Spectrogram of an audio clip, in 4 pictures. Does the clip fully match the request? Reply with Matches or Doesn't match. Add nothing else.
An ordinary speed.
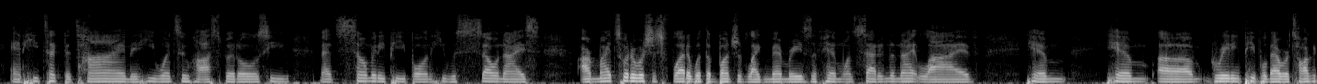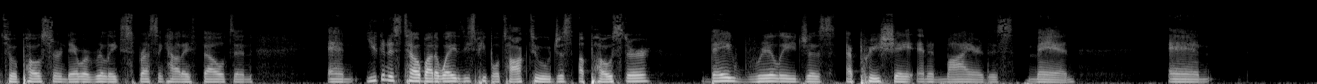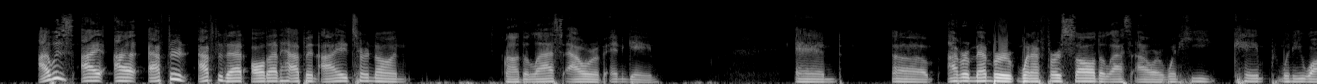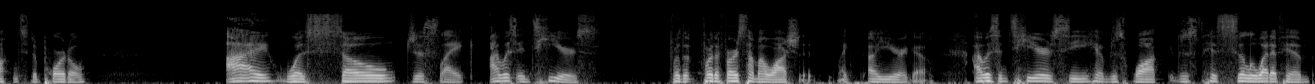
Matches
